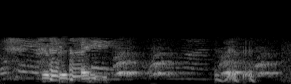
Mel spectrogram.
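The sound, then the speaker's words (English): A dog barks and yips in short bursts, with whiny, whimpering tones between barks, fairly loud throughout the few seconds. “Yeah, I hear barkings.”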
